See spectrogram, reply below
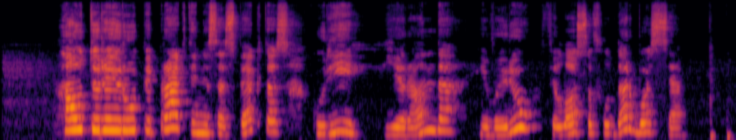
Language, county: Lithuanian, Utena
